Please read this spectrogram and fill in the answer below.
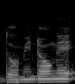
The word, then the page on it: domiñ-doqe: apatani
